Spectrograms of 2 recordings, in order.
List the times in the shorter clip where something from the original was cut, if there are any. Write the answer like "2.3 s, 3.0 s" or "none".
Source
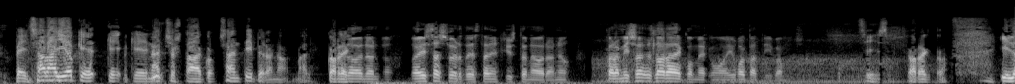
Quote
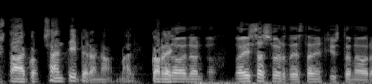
none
